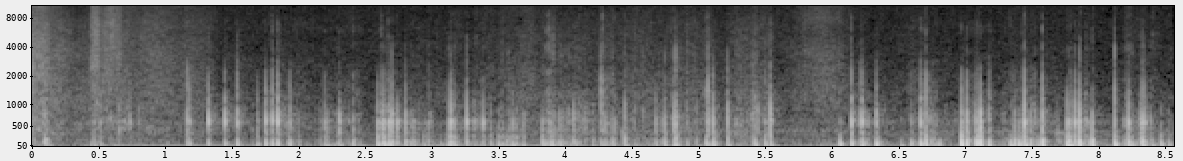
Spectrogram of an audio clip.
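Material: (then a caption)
Rubber. Long painted fingernails scratch and tap across the tread of a white sneaker's brown patterned rubber outsole. The result is a quick, irregular run of dry, low, muffled scrapes and taps with short bursts of bright grit, and none of them ring on.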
